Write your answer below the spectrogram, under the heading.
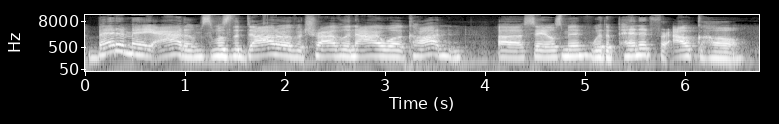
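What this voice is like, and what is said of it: Old-timey coastal southern accent. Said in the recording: “I was not ready for that accent ... the default coastal southern ... For anything old-timey”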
